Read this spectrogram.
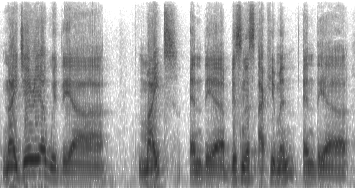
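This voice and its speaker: A man talks as an interview guest, spinning long expansive stories. His pitch moves around a lot and his delivery is animated. He leans on "you know" as he builds each point. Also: takes it slowly. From Ghana. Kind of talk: studio interview.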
